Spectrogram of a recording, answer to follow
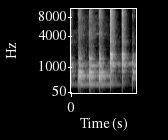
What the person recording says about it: if they sound hollow well they're clear but most of the time they're clogged up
